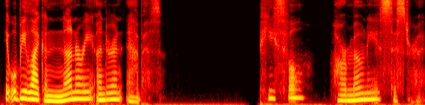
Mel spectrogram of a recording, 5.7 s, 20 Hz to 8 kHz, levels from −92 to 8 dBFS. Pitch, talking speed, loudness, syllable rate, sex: 175 Hz, 125 wpm, -20 LUFS, 6.1 syllables/s, female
